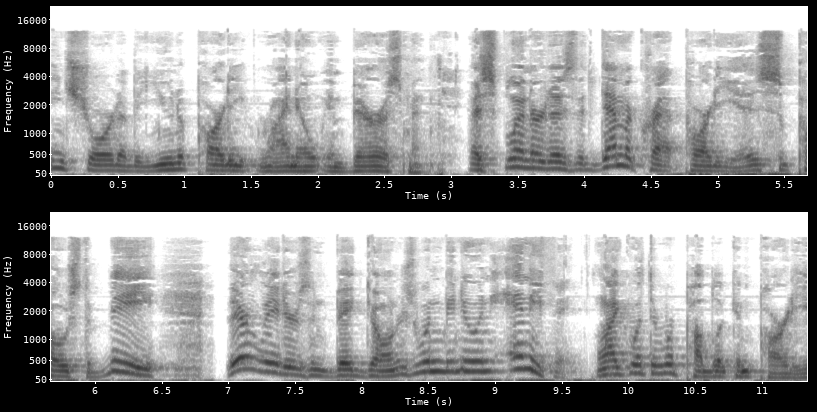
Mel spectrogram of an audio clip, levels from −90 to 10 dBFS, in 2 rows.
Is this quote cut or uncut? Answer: uncut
